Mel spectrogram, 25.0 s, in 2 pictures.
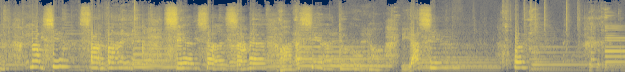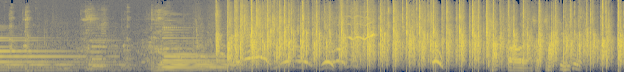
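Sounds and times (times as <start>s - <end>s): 
person singing: 0.0s - 10.9s
speech: 0.6s - 6.9s, 8.1s - 8.8s, 11.9s - 12.4s
audience applause: 16.8s - 24.9s
audience cheering and whooping: 16.9s - 21.7s.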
